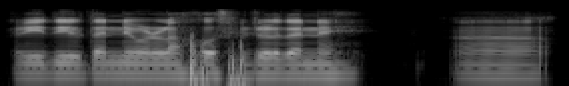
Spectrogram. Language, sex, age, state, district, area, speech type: Malayalam, male, 30-45, Kerala, Idukki, rural, spontaneous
